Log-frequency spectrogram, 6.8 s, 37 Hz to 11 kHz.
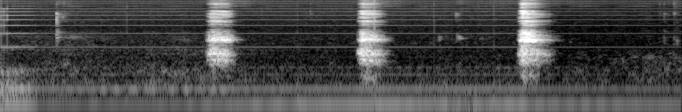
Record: {"exhalation_length": "6.8 s", "exhalation_amplitude": 32768, "exhalation_signal_mean_std_ratio": 0.32, "survey_phase": "beta (2021-08-13 to 2022-03-07)", "age": "65+", "gender": "Female", "wearing_mask": "No", "symptom_none": true, "smoker_status": "Never smoked", "respiratory_condition_asthma": false, "respiratory_condition_other": false, "recruitment_source": "REACT", "submission_delay": "2 days", "covid_test_result": "Negative", "covid_test_method": "RT-qPCR"}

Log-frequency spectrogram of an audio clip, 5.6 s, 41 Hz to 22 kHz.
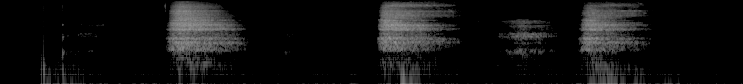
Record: {"exhalation_length": "5.6 s", "exhalation_amplitude": 2544, "exhalation_signal_mean_std_ratio": 0.44, "survey_phase": "alpha (2021-03-01 to 2021-08-12)", "age": "18-44", "gender": "Male", "wearing_mask": "No", "symptom_none": true, "smoker_status": "Never smoked", "respiratory_condition_asthma": false, "respiratory_condition_other": false, "recruitment_source": "REACT", "submission_delay": "1 day", "covid_test_result": "Negative", "covid_test_method": "RT-qPCR"}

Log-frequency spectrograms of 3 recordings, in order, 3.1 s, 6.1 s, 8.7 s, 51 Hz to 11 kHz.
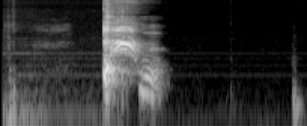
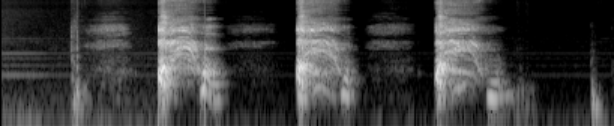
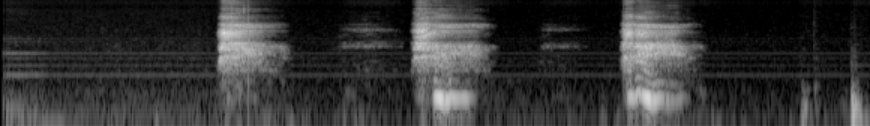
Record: {"cough_length": "3.1 s", "cough_amplitude": 32768, "cough_signal_mean_std_ratio": 0.3, "three_cough_length": "6.1 s", "three_cough_amplitude": 32768, "three_cough_signal_mean_std_ratio": 0.36, "exhalation_length": "8.7 s", "exhalation_amplitude": 32766, "exhalation_signal_mean_std_ratio": 0.34, "survey_phase": "beta (2021-08-13 to 2022-03-07)", "age": "45-64", "gender": "Female", "wearing_mask": "No", "symptom_none": true, "symptom_onset": "12 days", "smoker_status": "Ex-smoker", "respiratory_condition_asthma": false, "respiratory_condition_other": false, "recruitment_source": "REACT", "submission_delay": "1 day", "covid_test_result": "Negative", "covid_test_method": "RT-qPCR"}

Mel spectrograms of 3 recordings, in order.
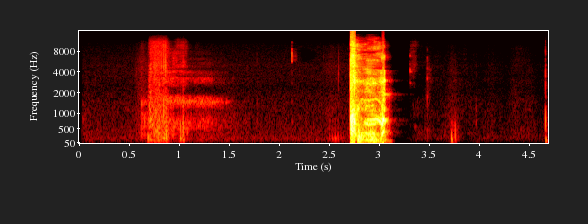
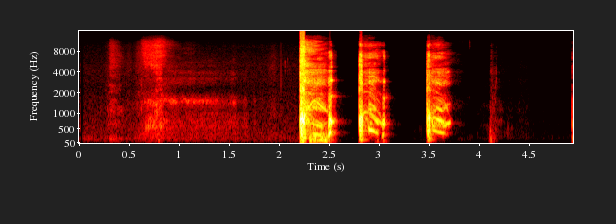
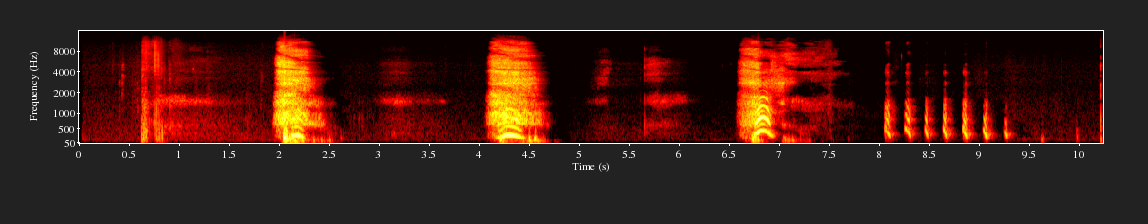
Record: {"cough_length": "4.7 s", "cough_amplitude": 32768, "cough_signal_mean_std_ratio": 0.2, "three_cough_length": "4.9 s", "three_cough_amplitude": 32768, "three_cough_signal_mean_std_ratio": 0.2, "exhalation_length": "10.2 s", "exhalation_amplitude": 30926, "exhalation_signal_mean_std_ratio": 0.26, "survey_phase": "beta (2021-08-13 to 2022-03-07)", "age": "45-64", "gender": "Female", "wearing_mask": "No", "symptom_none": true, "smoker_status": "Ex-smoker", "respiratory_condition_asthma": false, "respiratory_condition_other": false, "recruitment_source": "REACT", "submission_delay": "1 day", "covid_test_result": "Negative", "covid_test_method": "RT-qPCR"}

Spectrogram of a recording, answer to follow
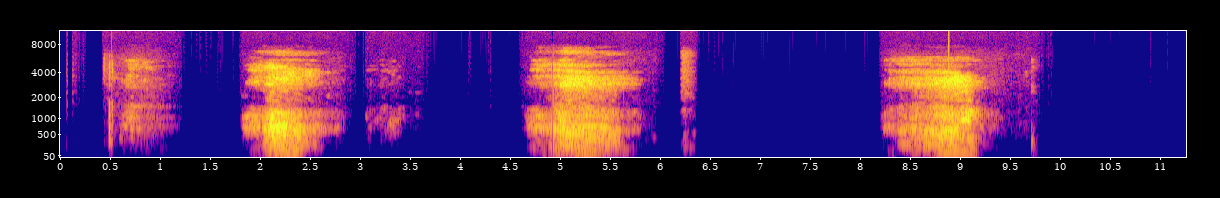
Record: {"exhalation_length": "11.3 s", "exhalation_amplitude": 4836, "exhalation_signal_mean_std_ratio": 0.31, "survey_phase": "alpha (2021-03-01 to 2021-08-12)", "age": "45-64", "gender": "Female", "wearing_mask": "No", "symptom_cough_any": true, "symptom_shortness_of_breath": true, "symptom_fatigue": true, "smoker_status": "Current smoker (11 or more cigarettes per day)", "respiratory_condition_asthma": true, "respiratory_condition_other": true, "recruitment_source": "REACT", "submission_delay": "2 days", "covid_test_result": "Negative", "covid_test_method": "RT-qPCR"}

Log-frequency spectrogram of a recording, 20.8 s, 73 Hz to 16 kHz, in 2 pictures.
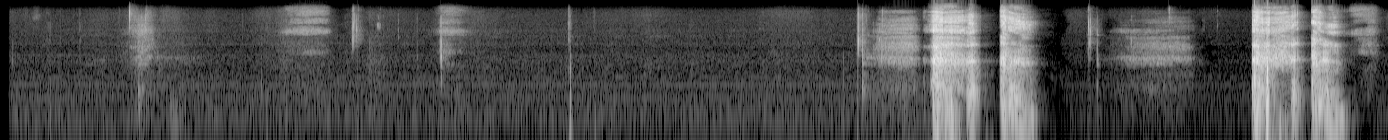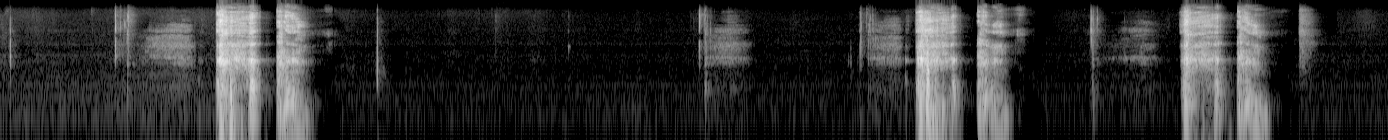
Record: {"three_cough_length": "20.8 s", "three_cough_amplitude": 32768, "three_cough_signal_mean_std_ratio": 0.23, "survey_phase": "beta (2021-08-13 to 2022-03-07)", "age": "65+", "gender": "Male", "wearing_mask": "No", "symptom_none": true, "smoker_status": "Never smoked", "respiratory_condition_asthma": false, "respiratory_condition_other": false, "recruitment_source": "REACT", "submission_delay": "5 days", "covid_test_result": "Negative", "covid_test_method": "RT-qPCR", "influenza_a_test_result": "Negative", "influenza_b_test_result": "Negative"}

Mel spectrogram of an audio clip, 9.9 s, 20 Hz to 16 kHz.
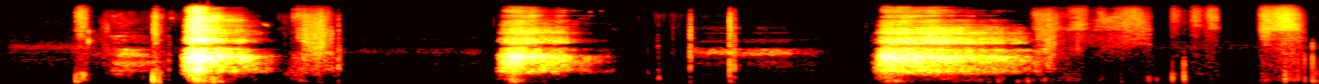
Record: {"exhalation_length": "9.9 s", "exhalation_amplitude": 25120, "exhalation_signal_mean_std_ratio": 0.31, "survey_phase": "beta (2021-08-13 to 2022-03-07)", "age": "45-64", "gender": "Male", "wearing_mask": "No", "symptom_none": true, "smoker_status": "Current smoker (e-cigarettes or vapes only)", "respiratory_condition_asthma": false, "respiratory_condition_other": false, "recruitment_source": "REACT", "submission_delay": "2 days", "covid_test_result": "Negative", "covid_test_method": "RT-qPCR", "influenza_a_test_result": "Unknown/Void", "influenza_b_test_result": "Unknown/Void"}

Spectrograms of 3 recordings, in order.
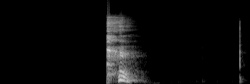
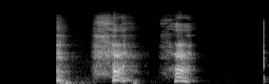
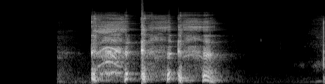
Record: {"cough_length": "2.5 s", "cough_amplitude": 26018, "cough_signal_mean_std_ratio": 0.24, "exhalation_length": "2.7 s", "exhalation_amplitude": 26028, "exhalation_signal_mean_std_ratio": 0.37, "three_cough_length": "3.3 s", "three_cough_amplitude": 26028, "three_cough_signal_mean_std_ratio": 0.43, "survey_phase": "alpha (2021-03-01 to 2021-08-12)", "age": "45-64", "gender": "Male", "wearing_mask": "No", "symptom_cough_any": true, "symptom_abdominal_pain": true, "symptom_fatigue": true, "symptom_headache": true, "smoker_status": "Ex-smoker", "respiratory_condition_asthma": false, "respiratory_condition_other": false, "recruitment_source": "Test and Trace", "submission_delay": "2 days", "covid_test_result": "Positive", "covid_test_method": "RT-qPCR", "covid_ct_value": 26.0, "covid_ct_gene": "ORF1ab gene"}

